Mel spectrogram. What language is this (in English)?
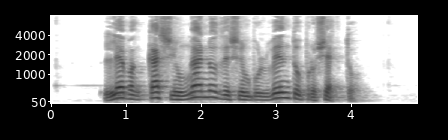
Galician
